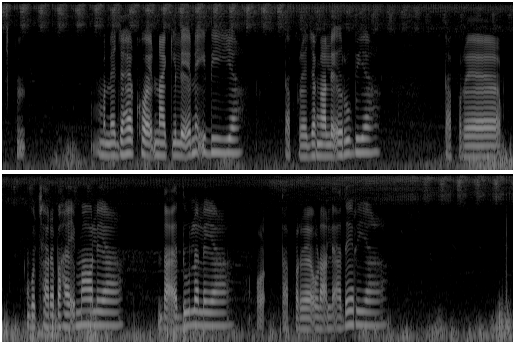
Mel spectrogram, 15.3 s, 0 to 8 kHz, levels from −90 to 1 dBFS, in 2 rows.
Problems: constant background noise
